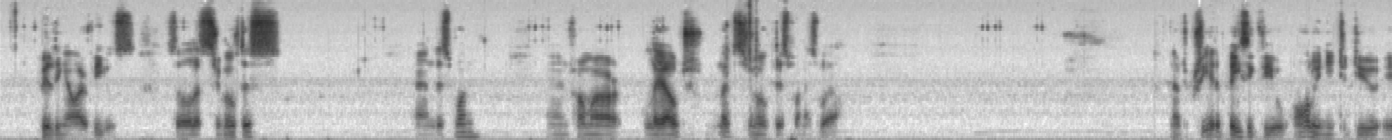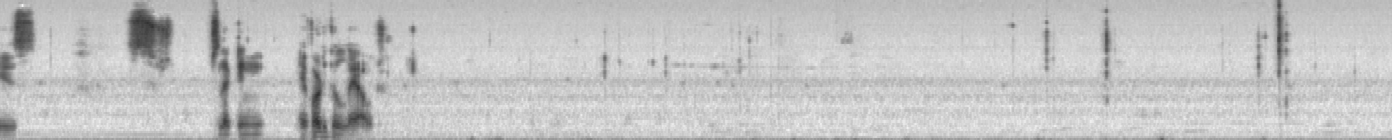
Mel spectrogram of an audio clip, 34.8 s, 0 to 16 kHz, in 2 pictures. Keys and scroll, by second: 3.8 ctrl+y.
